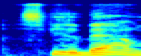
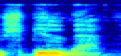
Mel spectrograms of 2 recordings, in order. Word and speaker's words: Spielberg: connu à l'époque Steven Spielberg ou Spielberg ça dépend si vous voulez prononcez américain ou à l'allemande donc Spielberg c'était distingué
